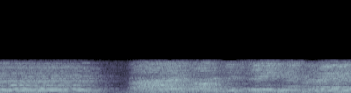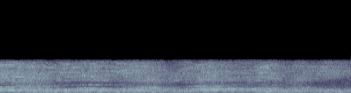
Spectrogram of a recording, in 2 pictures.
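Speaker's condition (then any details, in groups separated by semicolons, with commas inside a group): No condition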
